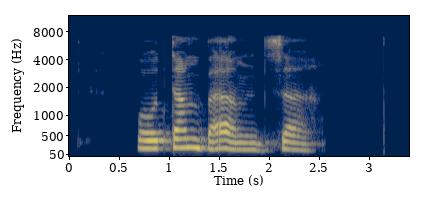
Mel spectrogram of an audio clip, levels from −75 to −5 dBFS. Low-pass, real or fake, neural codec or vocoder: 7.2 kHz; fake; codec, 16 kHz, 8 kbps, FunCodec, trained on LibriTTS, 25 frames a second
